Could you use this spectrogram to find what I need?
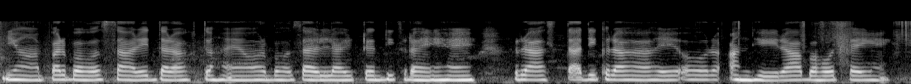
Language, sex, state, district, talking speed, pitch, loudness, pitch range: Hindi, female, Chandigarh, Chandigarh, 140 wpm, 205 Hz, -12 LUFS, 200-210 Hz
